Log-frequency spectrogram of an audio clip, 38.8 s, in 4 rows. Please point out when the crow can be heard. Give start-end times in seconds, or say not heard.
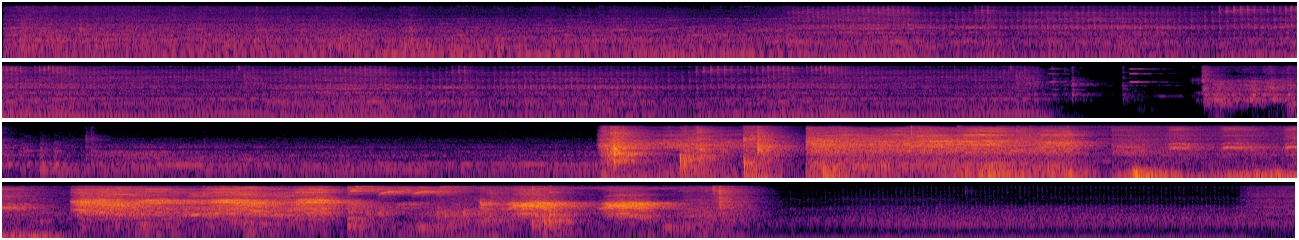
23.9-34.6.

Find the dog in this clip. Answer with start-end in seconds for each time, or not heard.
not heard.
